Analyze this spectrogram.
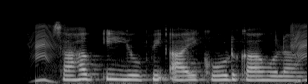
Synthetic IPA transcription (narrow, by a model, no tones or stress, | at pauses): saːɦəbiːjuːpiːʔaːikoːɾɖkaɦoːlaː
